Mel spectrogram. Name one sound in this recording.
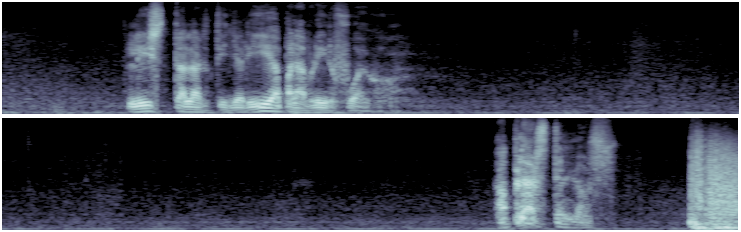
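A middle-aged man speaks firmly, close by.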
